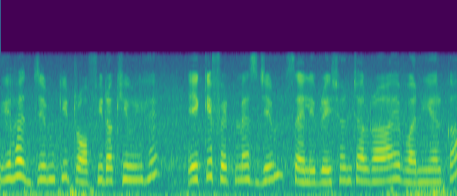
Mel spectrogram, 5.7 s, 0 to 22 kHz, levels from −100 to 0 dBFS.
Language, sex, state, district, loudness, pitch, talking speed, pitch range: Hindi, female, Uttar Pradesh, Jalaun, -17 LUFS, 250 Hz, 180 wpm, 230-265 Hz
